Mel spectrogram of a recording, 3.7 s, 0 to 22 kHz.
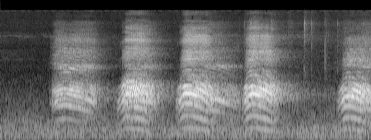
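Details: A Large-billed crow, a parent with its young, which it was preening, on 26 July 2018, gives five hoarse, arching caws about every two-thirds of a second.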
